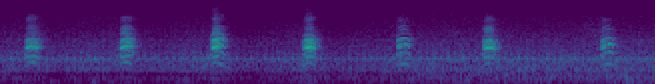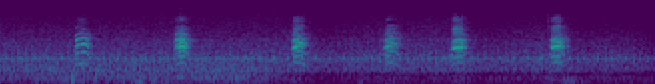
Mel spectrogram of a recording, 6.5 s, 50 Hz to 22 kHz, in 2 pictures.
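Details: A Wood Sandpiper in the Ebro Delta, Spain, in August 2015, gives a series of sharp, high chip notes, about two per second, over a faint steady hum.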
